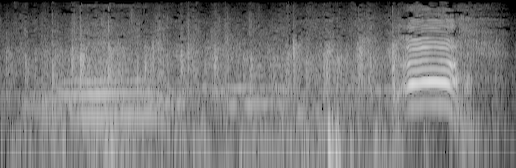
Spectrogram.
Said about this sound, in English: Again, clap your hands unto the Lord.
